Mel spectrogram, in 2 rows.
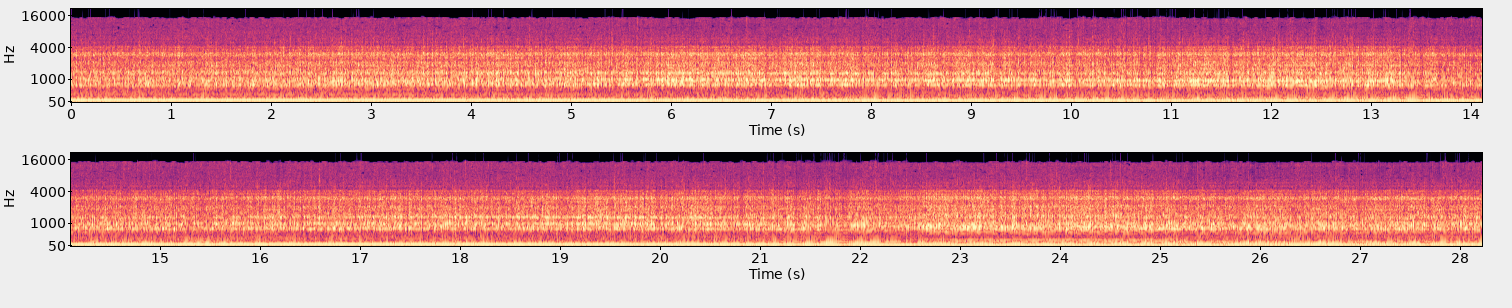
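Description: Suzuki Bandit 1200's inline-four engine running at a steady cruise, recorded on board the motorcycle. The engine note changes about three-quarters of the way through, then holds steady again.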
